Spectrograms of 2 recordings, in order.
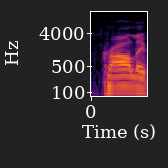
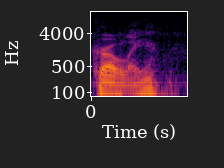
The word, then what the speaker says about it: Crowley: It's Crowley. It's got crowbar on the car, but I just assumed it was Crawley. And the dad said, well, it's pronounced Crawley, but everybody quit trying to correct it, so we just went with Crowley.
